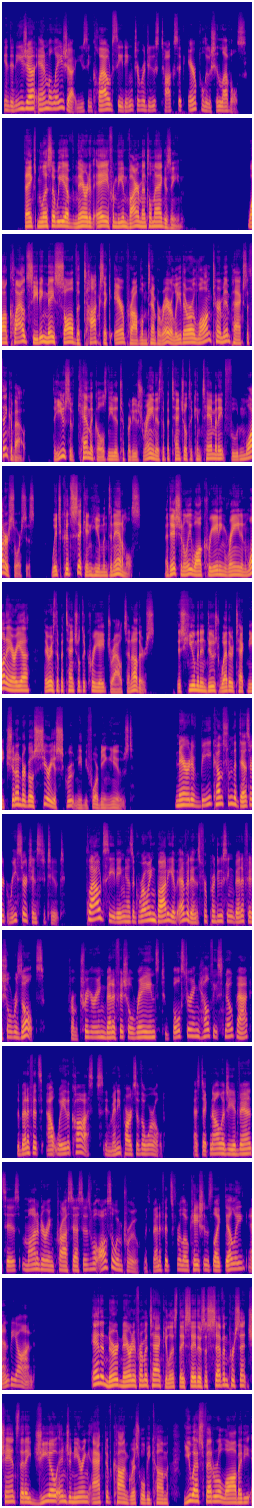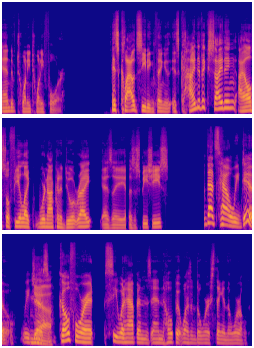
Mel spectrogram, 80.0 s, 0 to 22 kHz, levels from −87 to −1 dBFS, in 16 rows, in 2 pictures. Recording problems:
none

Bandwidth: 15.5 kHz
